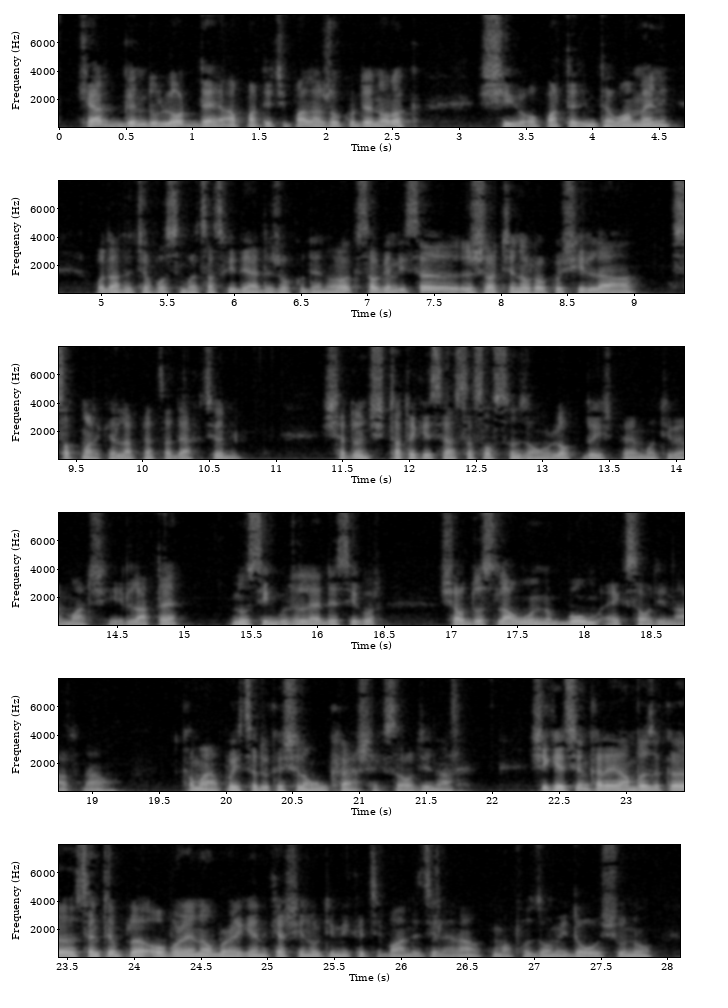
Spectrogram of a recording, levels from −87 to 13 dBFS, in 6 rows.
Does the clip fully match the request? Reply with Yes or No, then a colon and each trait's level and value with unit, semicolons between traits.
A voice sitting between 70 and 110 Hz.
Yes: low, 105 Hz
